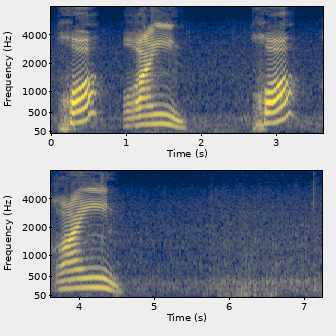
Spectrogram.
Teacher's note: ادنی حلق، حلق کا منہ کی طرف والا حصہ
